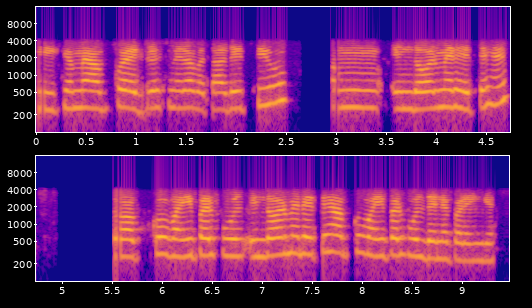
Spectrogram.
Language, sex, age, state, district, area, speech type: Hindi, female, 18-30, Madhya Pradesh, Harda, urban, conversation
